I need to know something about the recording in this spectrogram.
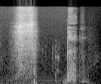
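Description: Two sharp, noisy bursts of breath close to a microphone, like a man sneezing: a loud one about half a second in and a shorter one about a second and a half in.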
